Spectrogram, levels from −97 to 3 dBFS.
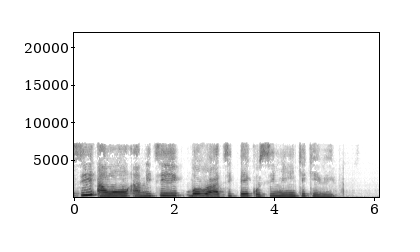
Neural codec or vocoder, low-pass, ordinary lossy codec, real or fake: codec, 16 kHz, 4 kbps, FreqCodec, smaller model; 7.2 kHz; MP3, 48 kbps; fake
